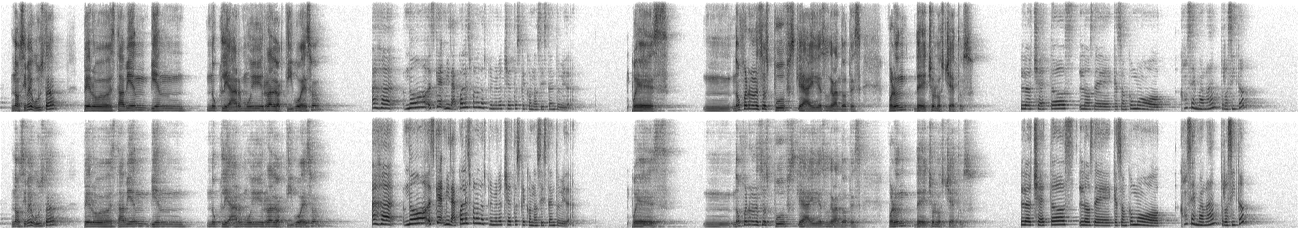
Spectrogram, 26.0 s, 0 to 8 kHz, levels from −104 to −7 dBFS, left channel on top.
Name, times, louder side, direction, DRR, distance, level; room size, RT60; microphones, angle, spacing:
voice 1, 0.2-1.1 1.7-3.7 4.1-6.4 12.6-13.4 14.1-19.5, left 6 dB, 50° left, 0.4 m, -25 dB
voice 2, 7.4-11.4 20.4-23.2 23.6-24.9, right 5 dB, 45° right, 0.3 m, -26 dB
12.5 x 9.0 x 5.4 m
head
